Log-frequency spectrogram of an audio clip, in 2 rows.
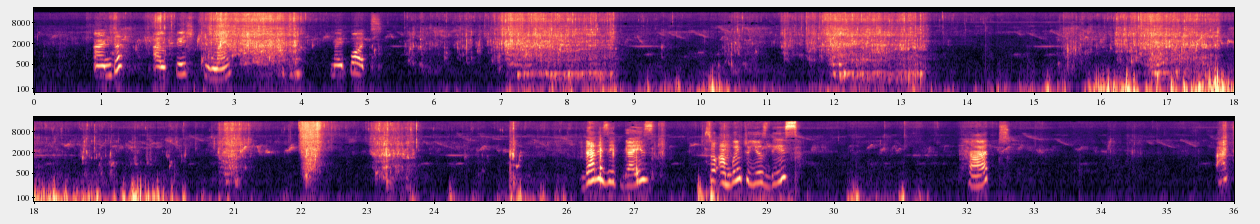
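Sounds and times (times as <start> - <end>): water splashing from scooping: 1.4 - 4.2, 5.6 - 8.8, 10.4 - 13.5, 15.4 - 17.9, 18.6 - 21.3, 22.0 - 23.8
water pouring into clay pot: 2.5 - 4.2, 5.6 - 9.0, 10.3 - 13.6, 15.4 - 21.2, 23.0 - 23.8.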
